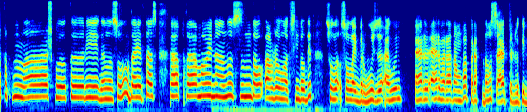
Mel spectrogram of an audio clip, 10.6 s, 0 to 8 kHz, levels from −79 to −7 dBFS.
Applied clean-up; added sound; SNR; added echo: neural mask model DeepFilterNet 3.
